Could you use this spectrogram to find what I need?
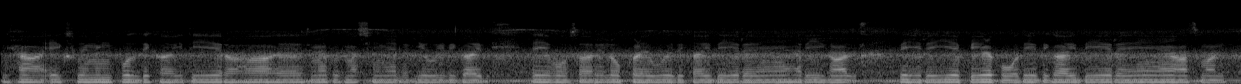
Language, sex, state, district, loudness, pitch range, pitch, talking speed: Hindi, male, Chhattisgarh, Jashpur, -33 LUFS, 100-105 Hz, 105 Hz, 170 wpm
